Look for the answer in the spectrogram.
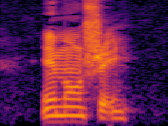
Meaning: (adjective) having handles that are of a different tincture or layer of enamel; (noun) 1. sodomite 2. idiot, fool 3. jerk, dickhead; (verb) past participle of emmancher
- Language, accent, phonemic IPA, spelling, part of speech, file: French, France, /ɑ̃.mɑ̃.ʃe/, emmanché, adjective / noun / verb, LL-Q150 (fra)-emmanché.wav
